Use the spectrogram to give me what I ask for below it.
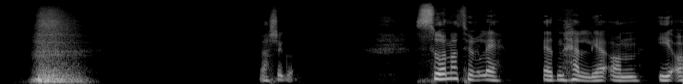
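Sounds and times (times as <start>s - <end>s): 
deep breathy exhale: 0.3s - 1.0s
speech: 2.6s - 3.1s, 4.2s - 6.8s.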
